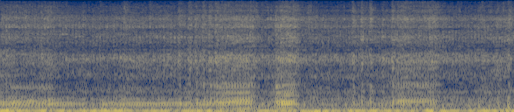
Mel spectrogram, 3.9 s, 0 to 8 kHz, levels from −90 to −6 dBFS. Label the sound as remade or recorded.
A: recorded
